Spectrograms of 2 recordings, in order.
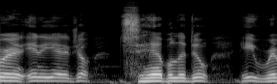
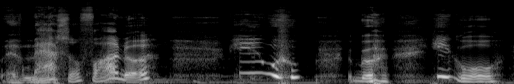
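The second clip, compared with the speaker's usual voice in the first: slow caricature with high, swooping leaps; hammed-up alarm, stretching words into high hoots; mock freed slave; 7 semitones higher, 3 dB louder, slower than usual. Streamer mocks rivals as runaway slaves, caricature voice. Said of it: "These motherfuckers free slaves".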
